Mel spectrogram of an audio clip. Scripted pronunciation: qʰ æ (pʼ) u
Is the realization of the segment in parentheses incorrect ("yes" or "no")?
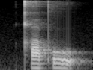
no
